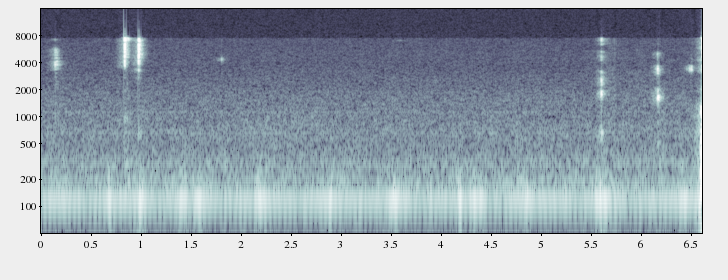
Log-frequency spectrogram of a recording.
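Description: Computer mouse clicks during a download in exam-mark management software, heard as a few crisp, close clicks, a double click near the start and several more near the end, over a quiet low hum.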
